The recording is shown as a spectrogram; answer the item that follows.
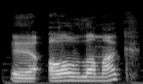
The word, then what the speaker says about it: ağlamak: Yeah, it is pronounced like H. Like if we are like pronouncing like crying, cry, ağlamak, A H L A M A K, ağlamak, ağ, H. We are using H.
